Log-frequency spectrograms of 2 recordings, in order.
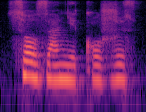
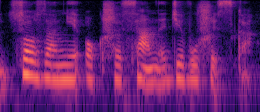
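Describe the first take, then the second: First: Stumbling on niekorzys-; misread word. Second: Nieokrzesane said cleanly and in full; corrected word. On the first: Dwarf scolding the sisters, fumbling the word mid-insult. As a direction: trip over niekorzys- and cut it off. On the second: Dwarf scolding the sisters, now saying nieokrzesane correctly. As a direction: get nieokrzesane right on the retry. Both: Acted.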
